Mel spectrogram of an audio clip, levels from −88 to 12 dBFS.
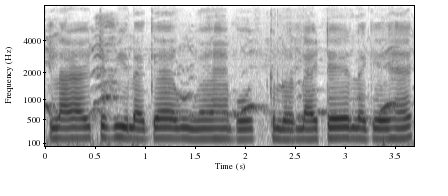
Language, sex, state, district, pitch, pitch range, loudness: Hindi, male, Chandigarh, Chandigarh, 170 Hz, 165-175 Hz, -13 LUFS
